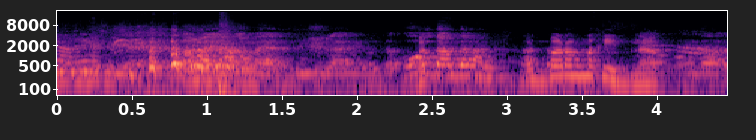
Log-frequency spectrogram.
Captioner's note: laughter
